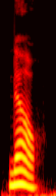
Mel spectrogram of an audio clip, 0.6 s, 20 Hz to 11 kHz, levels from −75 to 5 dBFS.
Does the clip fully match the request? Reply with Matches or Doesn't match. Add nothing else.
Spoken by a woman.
Matches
